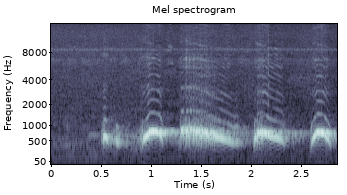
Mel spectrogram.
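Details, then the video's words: Local spotted dove giving an excited 'gacor emosi' call meant to spur another dove into calling quickly; a sequence of mellow, low hooting coos, one long drawn-out note in the middle, each phrase starting with a short rising hoot. "Suara Burung Derkuku Gacor , Rangsang burung Tekukur agar CEPAT bunyi | Tekukur Lokal gacor emosi"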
